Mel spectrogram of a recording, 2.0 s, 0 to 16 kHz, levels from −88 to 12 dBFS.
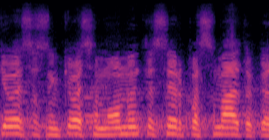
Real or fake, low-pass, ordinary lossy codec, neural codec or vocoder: real; 14.4 kHz; AAC, 48 kbps; none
